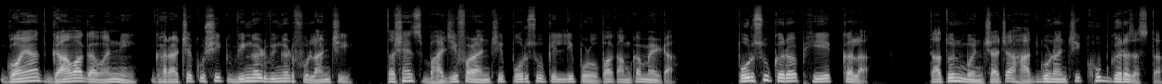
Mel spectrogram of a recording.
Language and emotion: Goan Konkani, neutral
